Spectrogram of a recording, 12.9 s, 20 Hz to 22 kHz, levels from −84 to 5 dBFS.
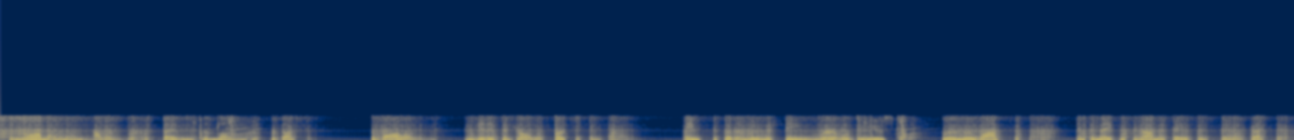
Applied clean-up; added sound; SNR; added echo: neural mask model RNNoise.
